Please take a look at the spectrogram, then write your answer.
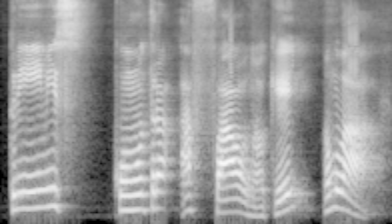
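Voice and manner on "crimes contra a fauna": very slow, drawn-out words; teacher dwelling on a heading; slow emphatic heading. Shown as a demonstration. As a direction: announce the topic word by word, stretching each. Teacher slowly repeats section heading.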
